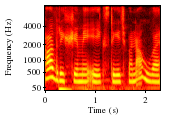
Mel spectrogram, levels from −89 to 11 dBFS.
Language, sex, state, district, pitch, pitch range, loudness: Hindi, female, Jharkhand, Ranchi, 210 Hz, 205-230 Hz, -17 LUFS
